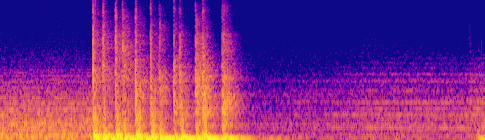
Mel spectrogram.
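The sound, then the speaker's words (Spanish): A quick burst of about eight loud knocks in rapid, uneven succession, imitating the scurrying footsteps of a raccoon climbing onto the roof of a house, then the sound stops abruptly into quiet background. “Pasos, y cuando abro la puerta, no me dio el tiempo para ver qué era, pero se subió al techo.”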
